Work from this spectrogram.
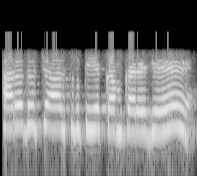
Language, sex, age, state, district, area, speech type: Hindi, female, 60+, Uttar Pradesh, Pratapgarh, rural, conversation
